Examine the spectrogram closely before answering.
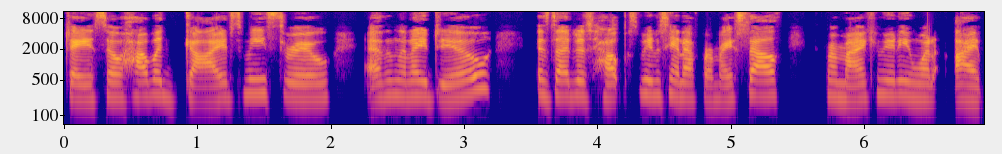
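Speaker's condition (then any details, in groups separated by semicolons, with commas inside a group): Down syndrome; duplicate of the 21st chromosome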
